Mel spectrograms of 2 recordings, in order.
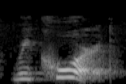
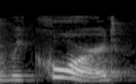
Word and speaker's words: record: this word is pronounced record I'd like to record my voice in that case the O is fully pronounced it's prolonged and it's stressed and this part now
